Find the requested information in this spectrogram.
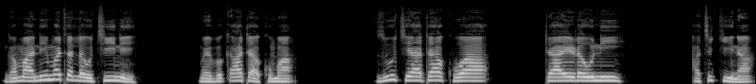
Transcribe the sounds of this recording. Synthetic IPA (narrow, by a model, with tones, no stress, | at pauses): ɡɐ˨maː˨niː˦mɐ˦tɐ˨la˨wt͡ʃiː˦neː˨ | ma˨jbʊ˨kʼaː˦taː˨kʷʊ˦ma˦ | zuː˦t͡ʃɪ˨jaː˦ta˦kʷʊ˨wa˦ | ta˦ji˦ɽa˦wniː˦ | ʔa˨t͡ʃɪ˦kʲiː˨naː˦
